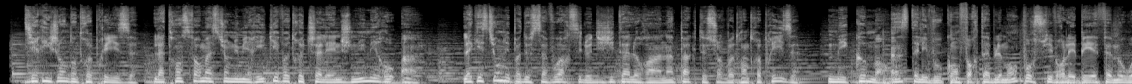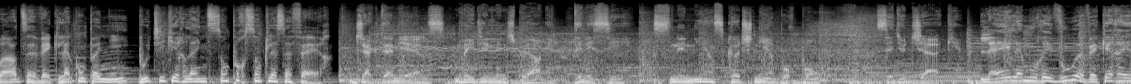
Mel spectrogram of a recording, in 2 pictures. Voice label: french commercial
